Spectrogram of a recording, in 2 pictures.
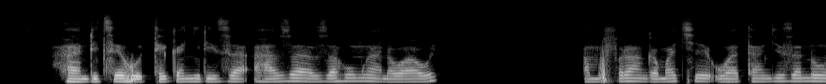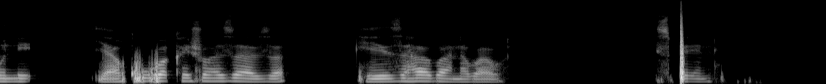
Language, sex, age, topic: Kinyarwanda, male, 18-24, finance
